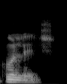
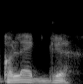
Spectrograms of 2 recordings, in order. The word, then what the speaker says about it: collègue: Pour renforcer les pronoms subjets, je vous présente nos nouveaux collèges. Luisette, Mario et Elset Emily. Bravo. Bravo, exactement. Très bien. Attention, collègue. Collègue, pas collège, collègue.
